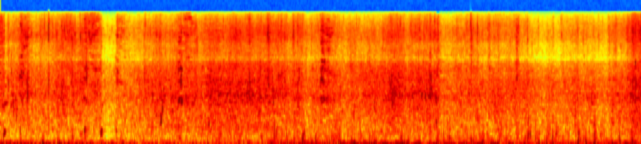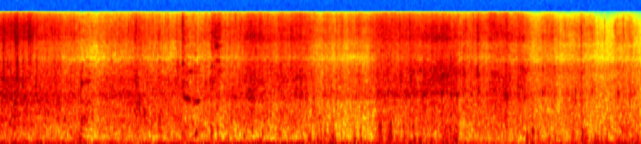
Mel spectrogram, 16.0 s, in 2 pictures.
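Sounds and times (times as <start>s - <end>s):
ocean surf washing: 0.0s - 16.0s
wind buffeting microphone: 0.0s - 16.0s.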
